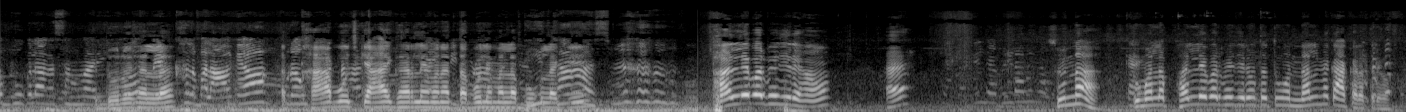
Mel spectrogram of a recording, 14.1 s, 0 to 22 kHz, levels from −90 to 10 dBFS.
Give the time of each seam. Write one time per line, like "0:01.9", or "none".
0:06.9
